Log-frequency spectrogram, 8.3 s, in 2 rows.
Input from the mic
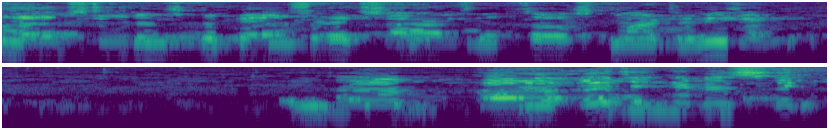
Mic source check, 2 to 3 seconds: echo only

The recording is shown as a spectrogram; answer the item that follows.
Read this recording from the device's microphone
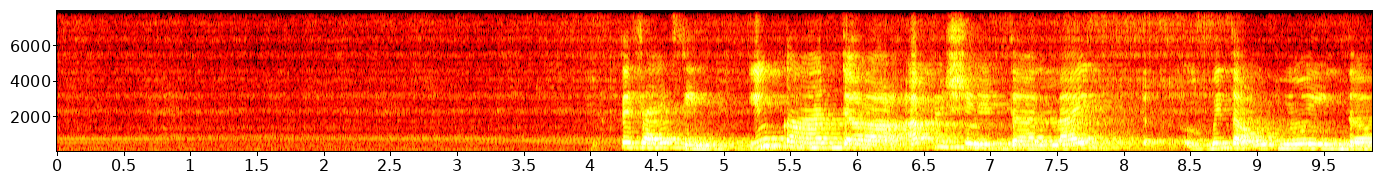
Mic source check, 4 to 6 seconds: echo only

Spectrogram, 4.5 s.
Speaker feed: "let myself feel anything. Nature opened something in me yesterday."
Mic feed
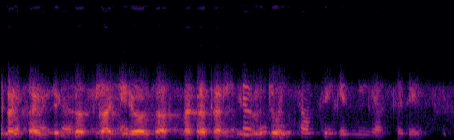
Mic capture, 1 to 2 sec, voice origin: both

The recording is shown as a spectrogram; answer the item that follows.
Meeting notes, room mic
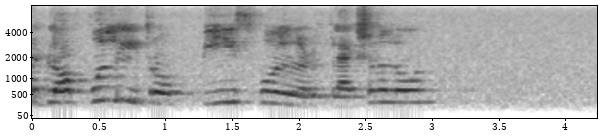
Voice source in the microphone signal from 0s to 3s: echo only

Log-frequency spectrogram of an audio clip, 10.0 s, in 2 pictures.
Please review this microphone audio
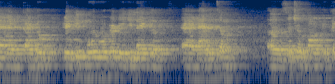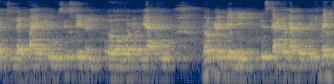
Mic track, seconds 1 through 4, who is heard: echo only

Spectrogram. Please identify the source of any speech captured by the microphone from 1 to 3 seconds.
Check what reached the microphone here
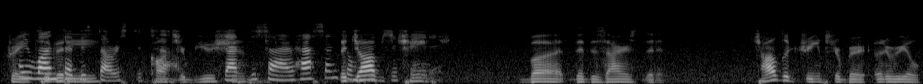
echo only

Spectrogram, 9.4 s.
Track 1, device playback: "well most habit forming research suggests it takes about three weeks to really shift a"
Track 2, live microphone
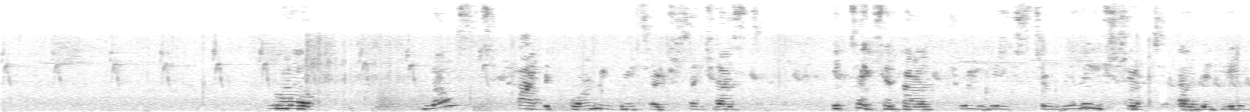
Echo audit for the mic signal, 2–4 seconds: echo only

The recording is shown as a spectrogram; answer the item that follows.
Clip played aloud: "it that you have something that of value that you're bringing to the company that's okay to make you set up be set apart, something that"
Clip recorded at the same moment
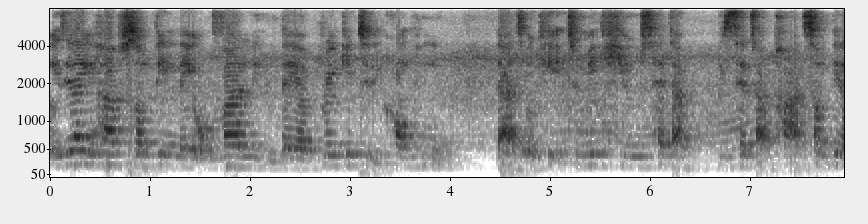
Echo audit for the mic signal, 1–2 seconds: echo only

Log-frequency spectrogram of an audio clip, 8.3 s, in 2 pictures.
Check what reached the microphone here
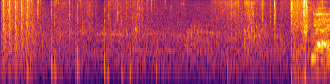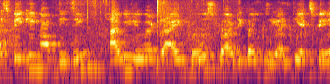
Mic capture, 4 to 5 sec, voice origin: echo only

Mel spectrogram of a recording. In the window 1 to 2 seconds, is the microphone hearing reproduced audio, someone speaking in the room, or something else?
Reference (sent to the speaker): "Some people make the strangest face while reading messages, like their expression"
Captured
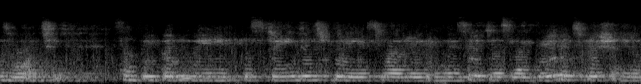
echo only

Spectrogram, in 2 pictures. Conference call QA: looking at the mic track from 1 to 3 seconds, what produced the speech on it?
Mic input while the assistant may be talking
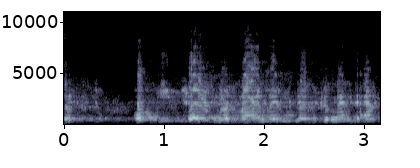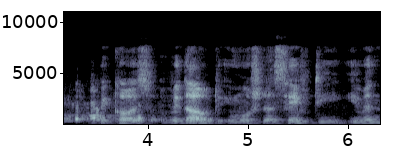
echo only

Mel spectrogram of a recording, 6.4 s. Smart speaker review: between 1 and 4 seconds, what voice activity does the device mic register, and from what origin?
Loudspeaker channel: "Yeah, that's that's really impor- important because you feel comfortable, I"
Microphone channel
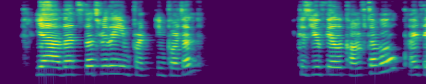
echo only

